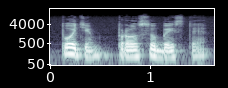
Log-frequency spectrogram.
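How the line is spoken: Grumbled. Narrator (Ukrainian): буркнув Сердюк

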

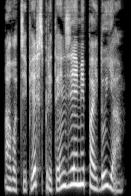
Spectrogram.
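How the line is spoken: Sighing. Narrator (Russian): вздохнул Анатолий Палыч

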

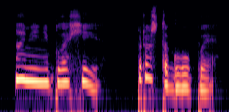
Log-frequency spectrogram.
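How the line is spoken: Sad. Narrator (Russian): грустно констатирует Оливия

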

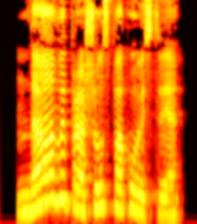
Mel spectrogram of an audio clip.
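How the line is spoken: Peaceable tone. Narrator (Russian): миролюбивым тоном говорит он

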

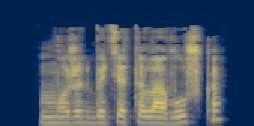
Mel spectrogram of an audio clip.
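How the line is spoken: Distrustful grumble. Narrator (Russian): недоверчиво проворчал Барда

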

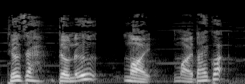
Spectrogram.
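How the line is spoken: Breathless panting. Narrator (Vietnamese): miệng thở hổn hển nói

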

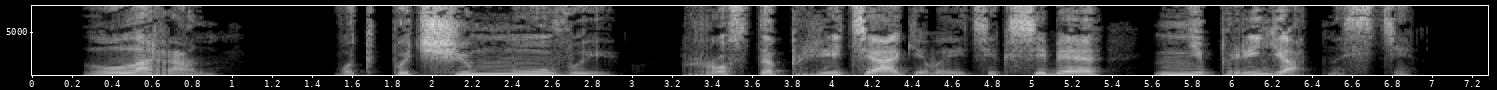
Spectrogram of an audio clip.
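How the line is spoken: Growl. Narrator (Russian): рыкнул

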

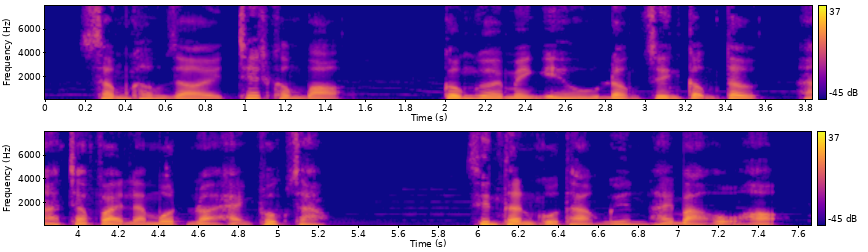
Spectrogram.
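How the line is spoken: Murmuring. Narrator (Vietnamese): lẩm bẩm

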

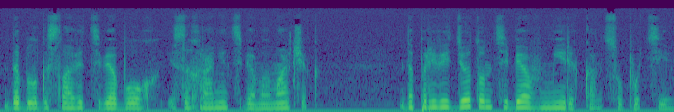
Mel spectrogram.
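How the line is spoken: Quiet. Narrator (Russian): он тихо сказал

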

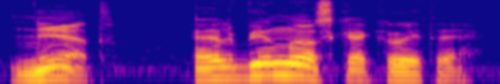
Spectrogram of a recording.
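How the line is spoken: Short laugh. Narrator (Russian): хохотнул щуплый темноволосый мужчина, сидевший рядом с Нагорном

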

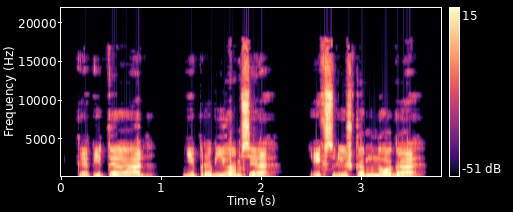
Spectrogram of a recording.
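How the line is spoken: Distant yell. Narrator (Russian): заорал с той стороны улицы Гора

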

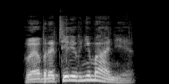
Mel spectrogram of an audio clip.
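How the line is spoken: Angry. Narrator (Russian): сердито произнес доктор Фелл

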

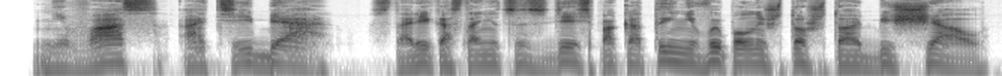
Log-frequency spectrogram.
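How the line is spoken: Hissing spider. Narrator (Russian): зашипела паучиха

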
